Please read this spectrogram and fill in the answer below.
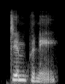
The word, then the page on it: timpani: Indian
